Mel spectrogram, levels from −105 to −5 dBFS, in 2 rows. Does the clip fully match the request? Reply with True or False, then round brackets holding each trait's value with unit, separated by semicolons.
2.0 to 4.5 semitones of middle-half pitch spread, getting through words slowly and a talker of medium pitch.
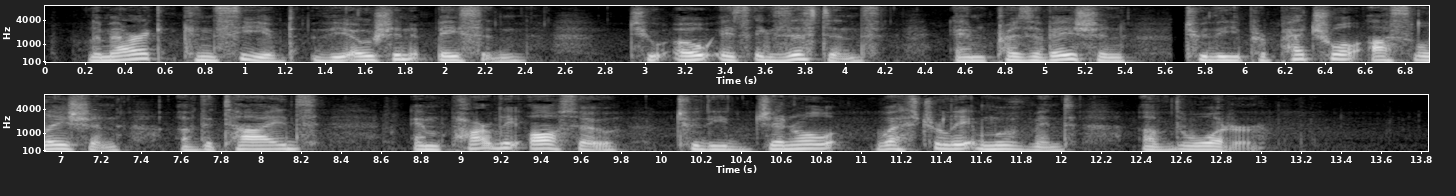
True (3.5 semitones; 125 wpm; 150 Hz)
